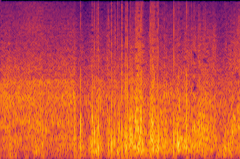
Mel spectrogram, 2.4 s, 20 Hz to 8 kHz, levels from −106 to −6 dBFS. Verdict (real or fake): fake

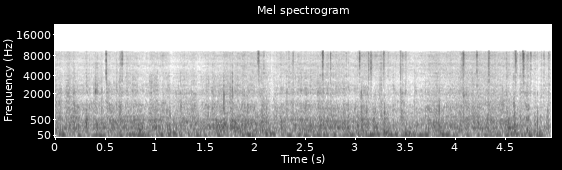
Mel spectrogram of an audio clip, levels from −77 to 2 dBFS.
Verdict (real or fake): fake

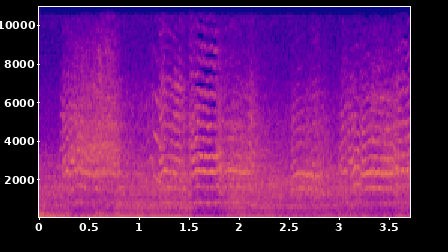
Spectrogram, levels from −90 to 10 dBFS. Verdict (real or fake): real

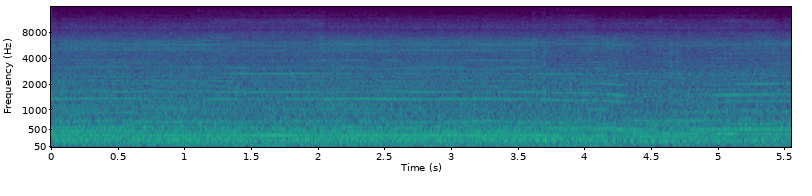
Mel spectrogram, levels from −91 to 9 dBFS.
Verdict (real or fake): real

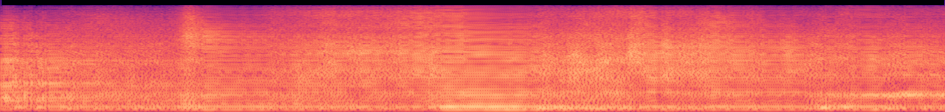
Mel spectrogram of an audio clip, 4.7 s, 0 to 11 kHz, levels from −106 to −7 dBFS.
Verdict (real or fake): fake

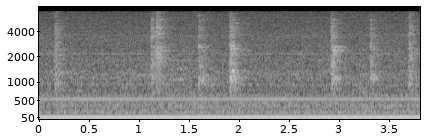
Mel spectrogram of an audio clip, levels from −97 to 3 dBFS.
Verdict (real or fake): real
